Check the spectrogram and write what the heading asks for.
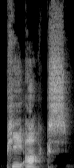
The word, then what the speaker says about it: POX: On the back, the armor said, P-Ox.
